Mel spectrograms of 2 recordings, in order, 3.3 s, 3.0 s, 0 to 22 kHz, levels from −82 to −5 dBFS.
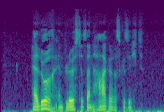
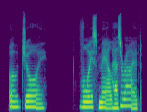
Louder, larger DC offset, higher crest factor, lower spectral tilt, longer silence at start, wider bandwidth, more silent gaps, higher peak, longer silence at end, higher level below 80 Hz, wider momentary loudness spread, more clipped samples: second, -21 LUFS vs -17 LUFS; neither; about the same, 18 dB vs 14 dB; about the same, -6 dB/octave vs -6 dB/octave; second, 0.05 s vs 0.2 s; first, 14.5 kHz vs 12.5 kHz; second, none vs 1.04-1.34 s; about the same, -2 dBFS vs -4 dBFS; second, 0 s vs 0.2 s; first, -38 dBFS vs -62 dBFS; first, 13 LU vs 7 LU; neither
